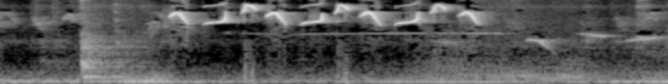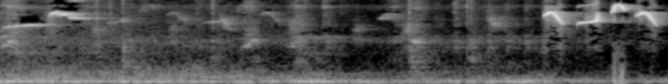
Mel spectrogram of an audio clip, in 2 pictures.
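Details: Gelatik watu, the Cinereous tit, in strong song: a quick train of high, twisting notes over two seconds, then scattered lower chirps and silence before another rapid burst closes it.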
